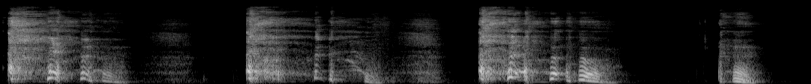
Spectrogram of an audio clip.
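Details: Adult with a slowly improving cough and catarrh that runs into the chest on rising: three loose, rattling bursts of rapid coughs, then a single shorter cough; wet, productive morning coughing fit.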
